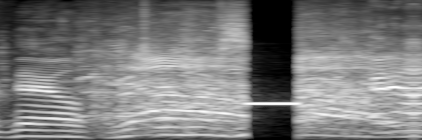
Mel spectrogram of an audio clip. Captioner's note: beep; audience laughs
